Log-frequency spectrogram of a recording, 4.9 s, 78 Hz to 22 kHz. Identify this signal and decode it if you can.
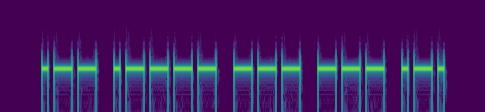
Morse code, heard as a keyed tone, about 20 wpm, 700 Hz. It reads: W1OOR
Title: USA Call Signs Repeated 2x 20wpm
